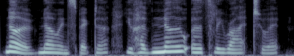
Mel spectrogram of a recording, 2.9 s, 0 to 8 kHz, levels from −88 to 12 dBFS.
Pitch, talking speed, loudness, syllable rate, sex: 205 Hz, 205 wpm, -17 LUFS, 5.1 syllables/s, female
